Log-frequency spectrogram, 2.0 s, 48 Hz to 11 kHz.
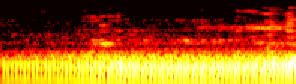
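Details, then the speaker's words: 1992 Plymouth Sundance, first run in about 20 years after fuel system repairs; alternator seized. A short throttle blip gives a loud, deep open-pipe bark that rises cleanly and evenly, with no misses and lots of smoke. The engine pulls healthy. "Well, other than the pile of smoke and the god awful exhaust noise, congratulations."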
